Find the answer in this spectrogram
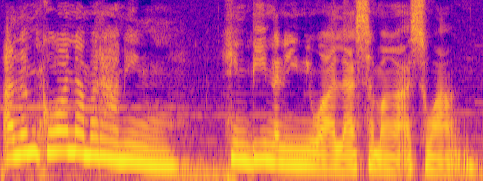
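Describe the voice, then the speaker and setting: A woman narrating a true horror story in a measured, solemn storyteller's style. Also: mid-range voice, sing-song, darkish tone, soft background music.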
